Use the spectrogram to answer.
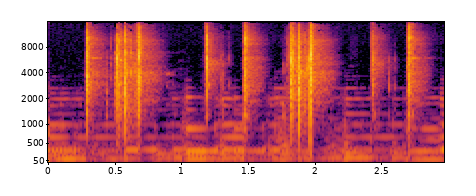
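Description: Racking the slide of a Glock striker-fired pistol during dry-fire practice: a quick series of sharp metallic snaps and clicks, some in close pairs, fairly faint and with no talk.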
